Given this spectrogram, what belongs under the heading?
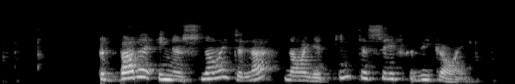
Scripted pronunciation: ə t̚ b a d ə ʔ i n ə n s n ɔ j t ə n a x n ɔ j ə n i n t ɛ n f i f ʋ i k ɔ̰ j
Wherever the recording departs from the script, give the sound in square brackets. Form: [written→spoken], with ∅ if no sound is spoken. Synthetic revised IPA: ə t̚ b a d ə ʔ i n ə n s n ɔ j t ə n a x n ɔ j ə n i n t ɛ n [f→s] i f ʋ i k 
